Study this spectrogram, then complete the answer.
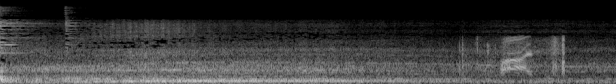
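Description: A locomotive engine rumbles as it approaches.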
